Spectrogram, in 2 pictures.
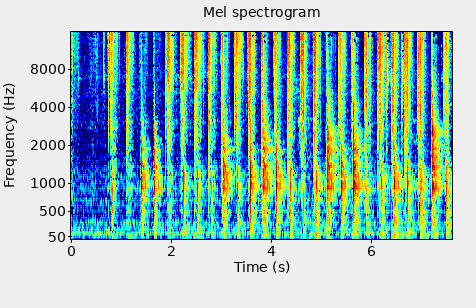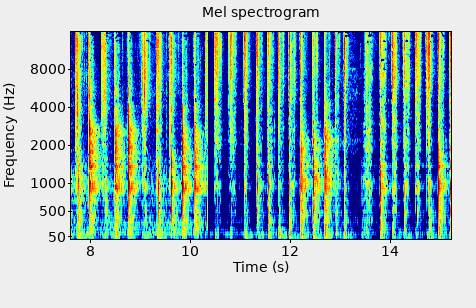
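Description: Chef's knife chopping red onion on a wooden cutting board: a quick, even run of knife knocks on the board, about four or five a second, starting about a second in, with a brief pause about three-quarters of the way through.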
